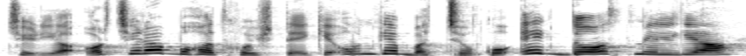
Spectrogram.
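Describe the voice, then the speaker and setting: Woman, children's storyteller, high pitch, highly varied intonation, scripted cartoon narration. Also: sing-song, moderate pace, a little mellow.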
